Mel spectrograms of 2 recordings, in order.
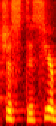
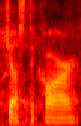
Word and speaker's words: Justiciar: I think it's pronounced Justiciar, but I've always just said Justicar, even though I know that's not right.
